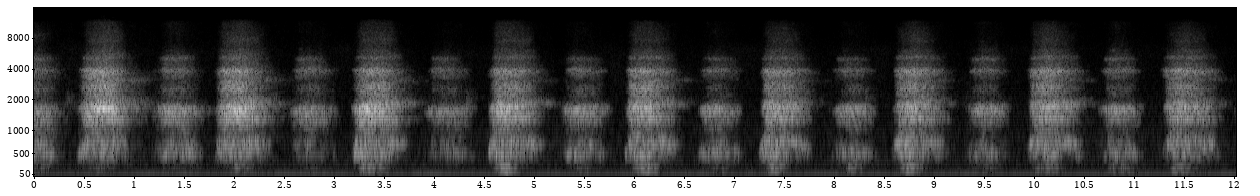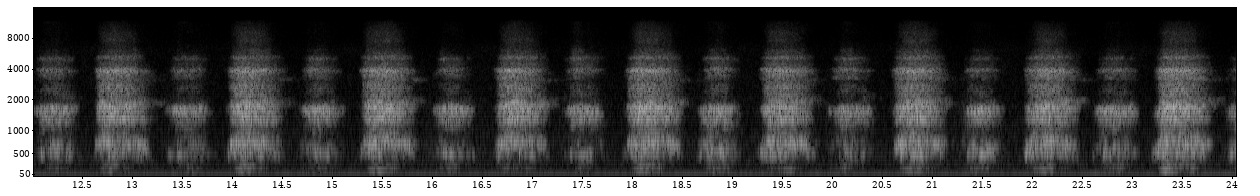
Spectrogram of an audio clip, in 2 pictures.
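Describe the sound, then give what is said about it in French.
Bhastrika bellows breathing exercise: many rapid, forceful nasal breaths pumping in a steady, even rhythm, each a loud rushing puff of air, with no talking. “Vous relevez la tête et on va faire un bastrika.”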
